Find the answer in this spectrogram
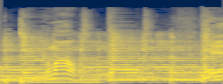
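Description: Live worship band playing a rock-style song, electric guitars to the fore, with one note swooping up and back down about half a second in.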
